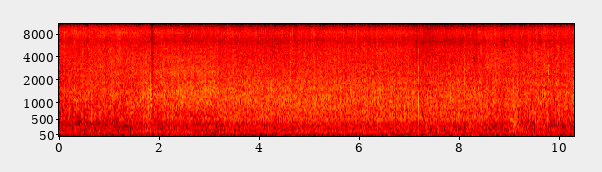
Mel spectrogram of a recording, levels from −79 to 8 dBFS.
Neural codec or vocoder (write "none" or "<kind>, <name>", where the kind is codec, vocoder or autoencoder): none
